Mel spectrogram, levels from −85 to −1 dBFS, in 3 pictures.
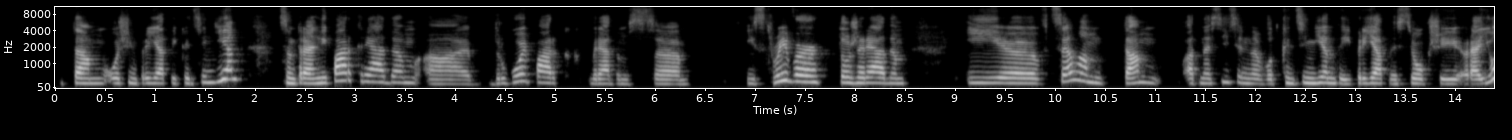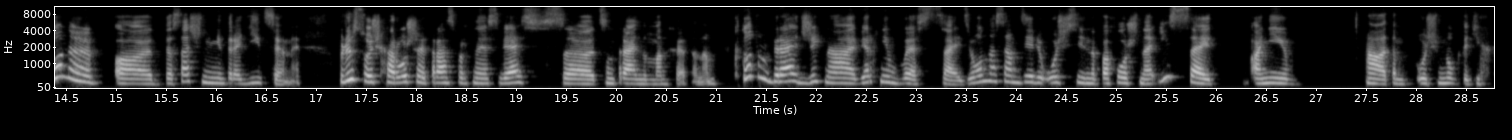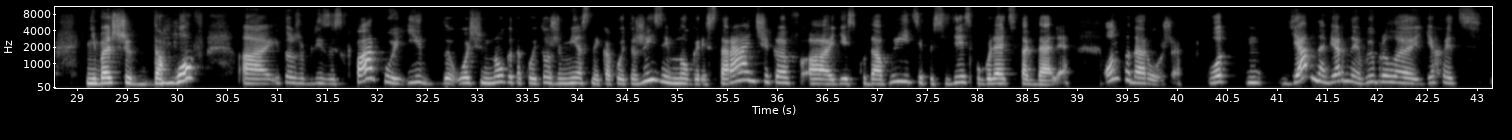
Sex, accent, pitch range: female, native, 195-245 Hz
